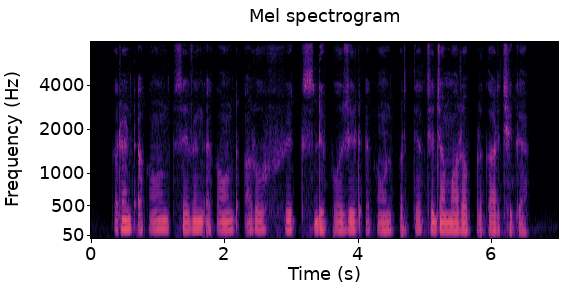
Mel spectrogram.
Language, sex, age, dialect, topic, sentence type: Maithili, male, 18-24, Angika, banking, statement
